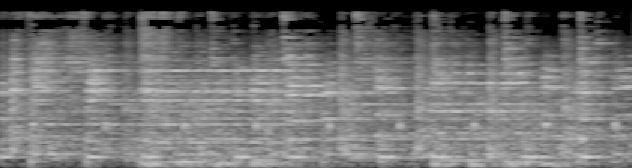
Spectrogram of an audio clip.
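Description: Full steel orchestra playing a bomb tune: many steelpans struck together, from high front-line pans down to barrel bass pans, over a steady percussion beat.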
